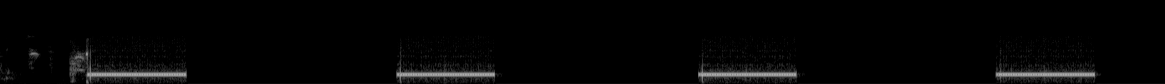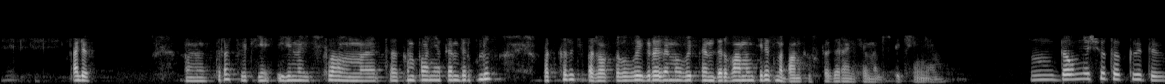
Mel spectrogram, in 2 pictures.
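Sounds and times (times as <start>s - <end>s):
telephone ringback tone while an office call is transferred: 0.9s - 1.9s, 4.0s - 5.0s, 7.0s - 8.0s, 10.0s - 11.0s
speech: 12.4s - 12.7s, 13.5s - 21.3s, 22.0s - 23.2s.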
